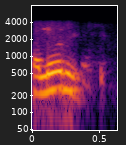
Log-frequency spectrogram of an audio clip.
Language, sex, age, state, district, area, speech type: Kannada, female, 60+, Karnataka, Belgaum, rural, conversation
